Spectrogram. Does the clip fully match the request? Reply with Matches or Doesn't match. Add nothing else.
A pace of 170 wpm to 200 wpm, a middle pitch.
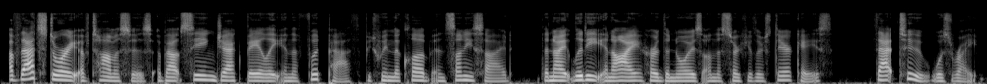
Matches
